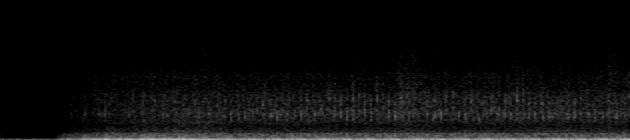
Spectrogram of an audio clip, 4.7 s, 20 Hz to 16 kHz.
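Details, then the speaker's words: Restored 1947 Ford F100 pickup with a flathead V8, true dual exhaust and Cherry Bomb mufflers: the engine starts right up into a deep, steady burbling exhaust rumble with an even beat. Healthy running. "runs true dual exhaust with cherry bomb mufflers, classic flathead tone, and clean presentation."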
